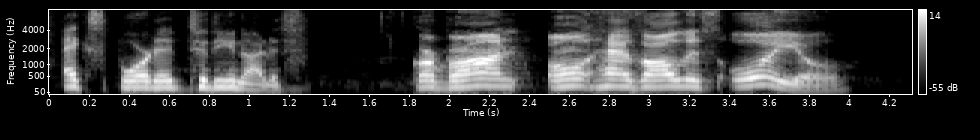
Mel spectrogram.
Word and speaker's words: Gabon: cool that's happening in garban and that's g-a-b-o-n it's it's pronounced French in a French way so garban is the name of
